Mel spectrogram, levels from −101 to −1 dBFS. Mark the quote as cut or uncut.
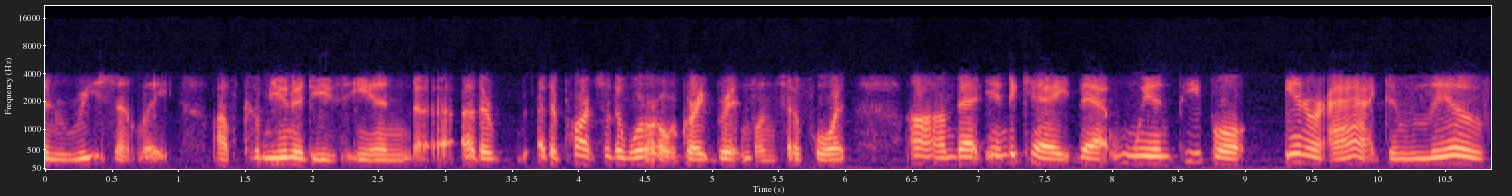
cut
